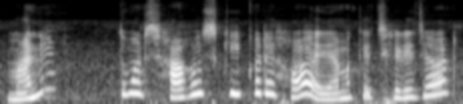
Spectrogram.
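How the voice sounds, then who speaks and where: A woman's voice: high-pitched, sing-song, normal speed, a bit bright, slight background noise, pitched above the performer's own voice, exaggerated voice. A woman voicing a hot-headed, possessive male lover with a demanding, intense manner in a dramatic audio story. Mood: shocked, angry.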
